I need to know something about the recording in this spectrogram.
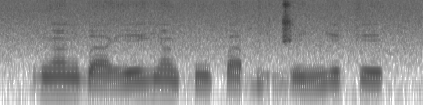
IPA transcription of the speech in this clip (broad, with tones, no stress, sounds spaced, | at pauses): ɡ ã˦ ɡ͡b a˨ ɣ eː˦ j ã˦˨ kʷ ĩ˨ p a˨ ɓ i˨ d͡ʒ eː˨ ɲ eː˦ k e˦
